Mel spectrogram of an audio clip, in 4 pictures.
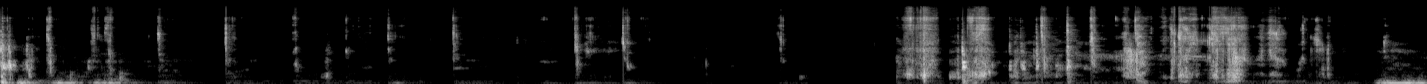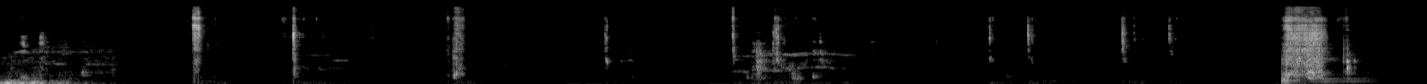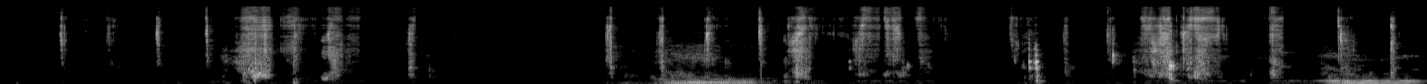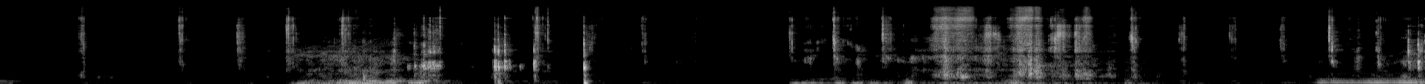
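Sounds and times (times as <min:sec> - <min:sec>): person chewing and crunching: 0:00.0 - 0:07.2, 0:09.0 - 0:15.0, 0:25.5 - 0:26.2, 0:29.1 - 0:32.9, 0:34.6 - 0:42.8, 0:44.6 - 0:49.8, 0:50.7 - 0:57.0.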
